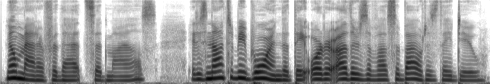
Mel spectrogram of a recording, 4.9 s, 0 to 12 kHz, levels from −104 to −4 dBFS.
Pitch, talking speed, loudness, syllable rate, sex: 195 Hz, 270 wpm, -18 LUFS, 6.3 syllables/s, female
